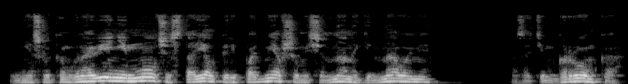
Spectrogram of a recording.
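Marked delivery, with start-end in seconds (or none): none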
